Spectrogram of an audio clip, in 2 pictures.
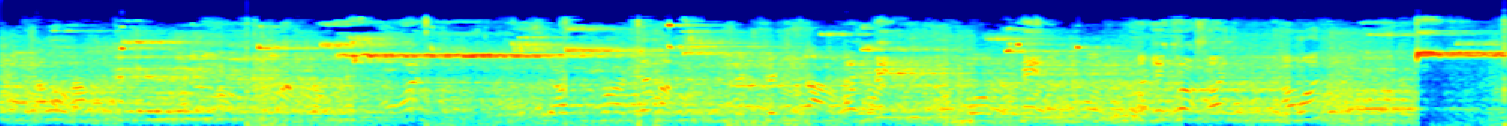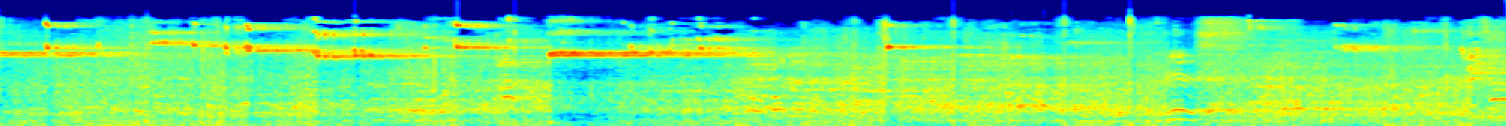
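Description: Basketball game on a hardwood court: the ball bouncing, short high-pitched sneaker squeaks, and players' and onlookers' voices, all echoing in a large gym hall.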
